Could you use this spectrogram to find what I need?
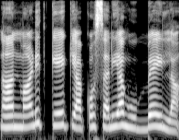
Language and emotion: Kannada, sad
